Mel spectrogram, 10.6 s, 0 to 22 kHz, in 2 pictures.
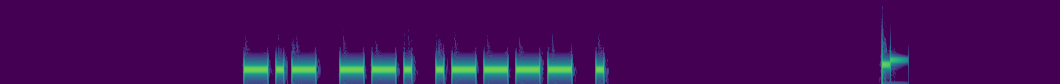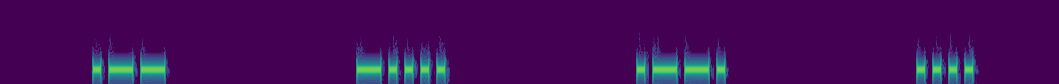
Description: Morse code, heard as a keyed tone, about 28 wpm, spaced as for 13 wpm, 700 Hz. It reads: KG1E W6PH
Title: USA Call Signs - 4 Characters - 8x Character Spacing - 30wpm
